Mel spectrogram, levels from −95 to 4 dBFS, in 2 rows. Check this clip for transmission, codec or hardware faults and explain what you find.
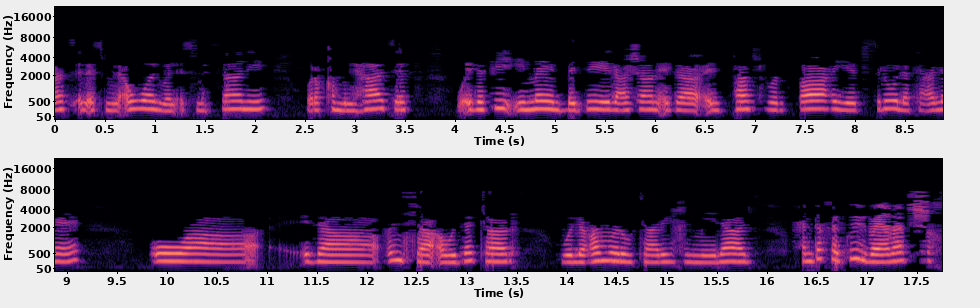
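The speech carries codec damage from start to finish, most likely AAC compression at a very low bitrate, consistent with about 12 kbps AAC-LC. Nothing sounds above 7.6 kHz, and the remaining band is smeared and warbly, with fizzy sibilants. A simple low-pass filter would dull the top but leave what remains clean.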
